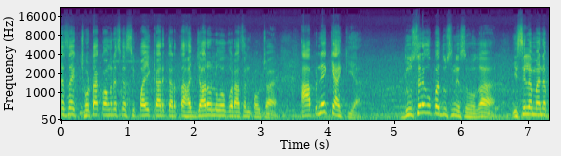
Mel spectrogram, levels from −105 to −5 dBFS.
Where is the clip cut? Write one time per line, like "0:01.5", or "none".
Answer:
none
